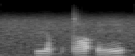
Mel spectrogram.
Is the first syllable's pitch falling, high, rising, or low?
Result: low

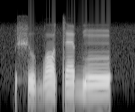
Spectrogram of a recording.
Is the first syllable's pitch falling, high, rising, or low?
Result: low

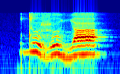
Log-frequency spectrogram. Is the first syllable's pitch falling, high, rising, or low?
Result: falling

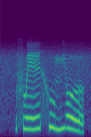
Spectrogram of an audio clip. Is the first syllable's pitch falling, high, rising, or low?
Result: rising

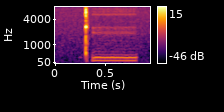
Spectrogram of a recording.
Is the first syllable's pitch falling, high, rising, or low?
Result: high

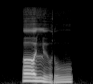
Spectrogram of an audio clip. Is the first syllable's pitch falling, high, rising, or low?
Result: high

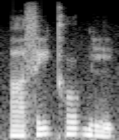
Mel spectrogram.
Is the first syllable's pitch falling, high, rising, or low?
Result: low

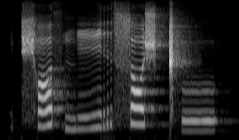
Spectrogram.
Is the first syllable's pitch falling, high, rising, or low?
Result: rising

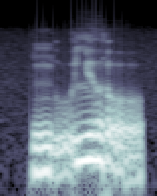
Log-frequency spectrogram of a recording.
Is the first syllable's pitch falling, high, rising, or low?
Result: rising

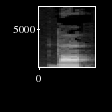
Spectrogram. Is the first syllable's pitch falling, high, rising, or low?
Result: high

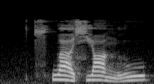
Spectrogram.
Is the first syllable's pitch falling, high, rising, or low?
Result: falling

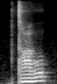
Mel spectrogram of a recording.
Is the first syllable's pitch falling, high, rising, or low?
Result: rising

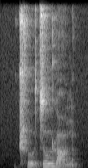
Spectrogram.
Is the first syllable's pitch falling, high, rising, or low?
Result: low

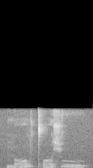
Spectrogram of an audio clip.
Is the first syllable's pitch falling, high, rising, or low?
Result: rising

